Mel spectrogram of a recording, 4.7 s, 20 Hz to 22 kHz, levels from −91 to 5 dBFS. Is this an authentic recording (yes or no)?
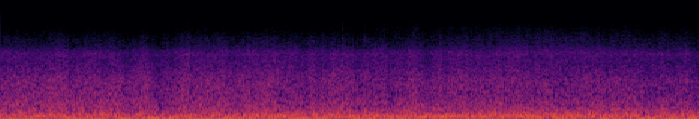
yes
